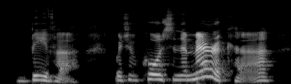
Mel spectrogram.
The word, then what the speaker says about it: Belvoir: middle of England and in that impeccable French accent he declared Belvoir beautiful view and as we know the English have never been able to pronounce the French and so over the generations it became Beaver which of course in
